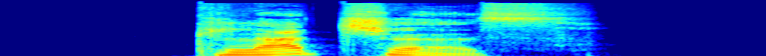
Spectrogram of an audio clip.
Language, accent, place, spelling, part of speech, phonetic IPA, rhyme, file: German, Germany, Berlin, Klatsches, noun, [ˈklat͡ʃəs], -at͡ʃəs, De-Klatsches.ogg
- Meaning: genitive singular of Klatsch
